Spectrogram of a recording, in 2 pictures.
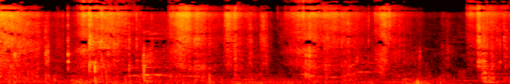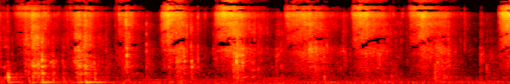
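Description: Stiff stick broom of thin ribs sweeping dirt and brick-paved ground: repeated scratchy strokes, about one or two a second.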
